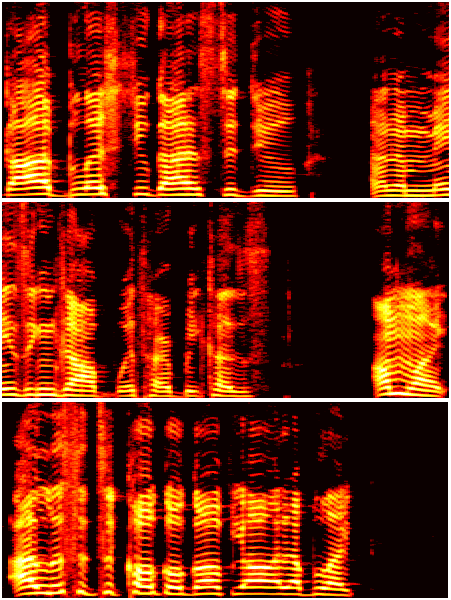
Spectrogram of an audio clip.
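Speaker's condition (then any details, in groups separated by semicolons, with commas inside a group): Cerebral palsy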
